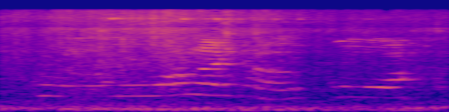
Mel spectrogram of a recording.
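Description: A young child's voice in drawn-out, sing-song tones, several in a row with gently gliding pitch, over a steady low hum.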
